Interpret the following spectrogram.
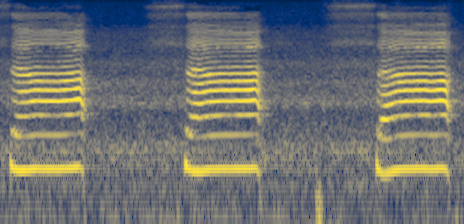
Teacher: ایسی آواز نہیں ہونی چاہیے. سیٹی کی جیسی آواز ہوتی ہے سین کی ویسی نہیں بلکہ ہلکی سی آواز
